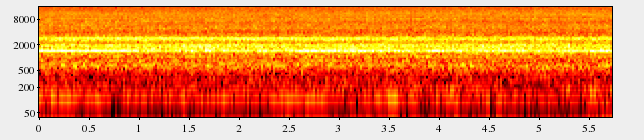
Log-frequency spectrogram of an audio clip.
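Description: A heat embossing tool blows hot air onto a card, a steady, loud, continuous whooshing hiss that holds without pause throughout.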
